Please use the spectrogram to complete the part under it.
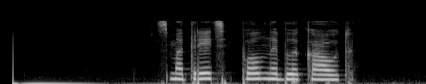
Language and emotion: Russian, neutral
